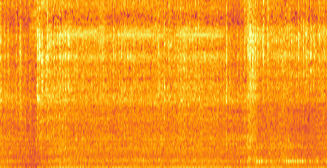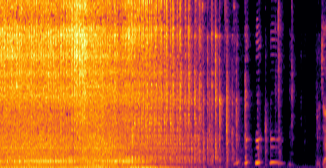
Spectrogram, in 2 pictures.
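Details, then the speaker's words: Briggs & Stratton Intek V-twin replacing a blown Kohler Courage in a mower, first run: catches and runs steady even idle about ten seconds then shuts off, no knocking or misfire. "Wow. Okay, that's good. I'm convinced it runs"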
